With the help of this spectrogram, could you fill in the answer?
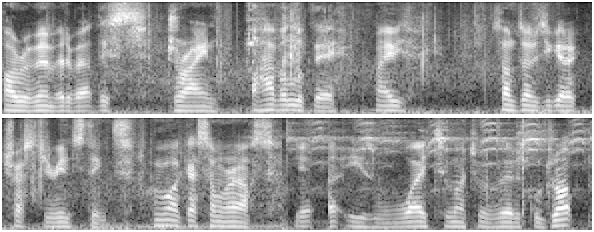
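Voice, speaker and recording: An Australian accent from a man, fairly quick and monotone, with flat intonation over noticeable background noise. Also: medium pitch for a man. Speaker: kayaking vlogger. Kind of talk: outdoor vlog narration. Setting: outdoors by river, then on kayak. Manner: casual, conversational.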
